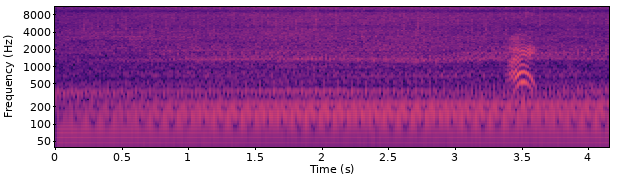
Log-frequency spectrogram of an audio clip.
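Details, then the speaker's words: Nissan S13 with SR20 after chasing a misfire with fresh spark plugs, just started, cold start phase: even, steady idle hum with smooth low beat, no stumbles or skips; normal idle. "All right, can't drive it just yet, but she sounds pretty happy. I'm not going to lie."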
